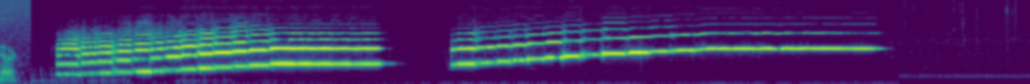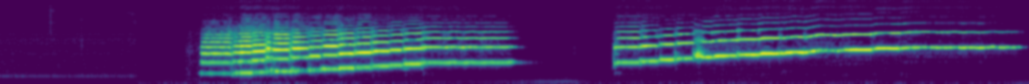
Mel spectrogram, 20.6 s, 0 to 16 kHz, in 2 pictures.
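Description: Vincent Bach Artisan AP-190 piccolo trumpet playing four rising runs into the high register, each climbing to a held top note. The first two are played on the A leadpipe; after a pause of a few seconds to change pipes, the last two are played on the B-flat leadpipe.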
